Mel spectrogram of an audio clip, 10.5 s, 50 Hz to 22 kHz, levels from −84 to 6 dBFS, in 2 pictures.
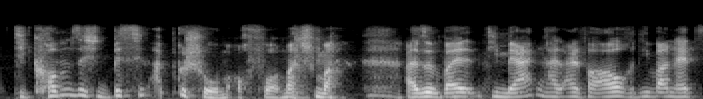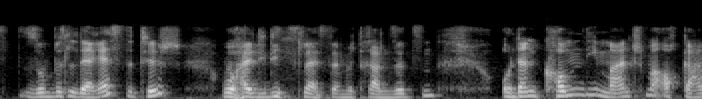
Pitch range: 155-190 Hz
